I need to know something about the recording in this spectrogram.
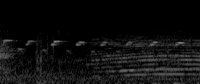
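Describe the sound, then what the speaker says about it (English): Highland cattle lowing in the Farming Simulator 25 farm game, a drawn-out, fairly faint moo that runs through most of the span, with a few light birdlike chirps above it. "the new cows, the Highland cows that we've got with the DLC"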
